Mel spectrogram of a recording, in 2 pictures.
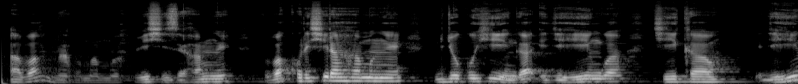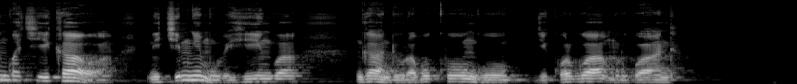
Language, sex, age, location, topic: Kinyarwanda, male, 25-35, Nyagatare, agriculture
